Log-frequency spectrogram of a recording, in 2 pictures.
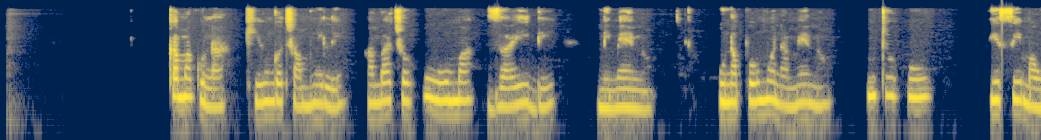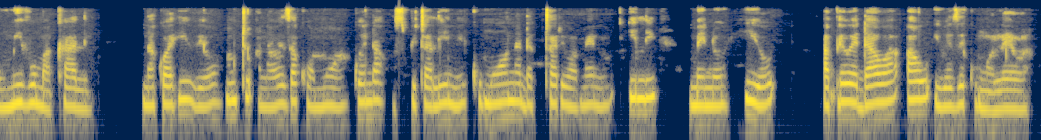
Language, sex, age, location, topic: Swahili, female, 18-24, Kisumu, health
